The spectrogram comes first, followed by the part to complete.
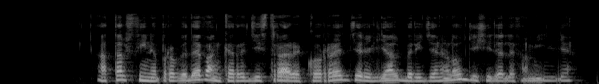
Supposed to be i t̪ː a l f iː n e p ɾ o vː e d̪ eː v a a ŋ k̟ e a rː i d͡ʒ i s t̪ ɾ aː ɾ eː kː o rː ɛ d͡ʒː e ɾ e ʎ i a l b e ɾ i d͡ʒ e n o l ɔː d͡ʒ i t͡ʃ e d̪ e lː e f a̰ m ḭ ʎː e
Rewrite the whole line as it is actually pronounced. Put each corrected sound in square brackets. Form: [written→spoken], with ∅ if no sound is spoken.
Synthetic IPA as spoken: [i→a] t̪ː a l f iː n e p ɾ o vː e d̪ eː v a a ŋ k̟ e a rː [i→e] d͡ʒ i s t̪ ɾ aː ɾ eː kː o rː ɛ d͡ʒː e ɾ e ʎ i a l b e ɾ i d͡ʒ e n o l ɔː d͡ʒ i t͡ʃ [e→i] d̪ e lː e f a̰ m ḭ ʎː e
